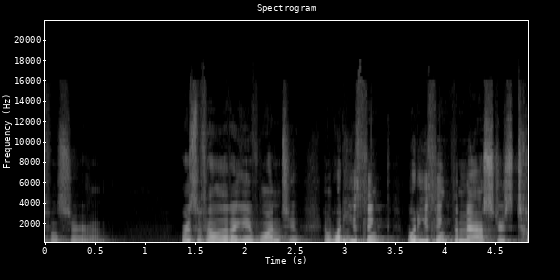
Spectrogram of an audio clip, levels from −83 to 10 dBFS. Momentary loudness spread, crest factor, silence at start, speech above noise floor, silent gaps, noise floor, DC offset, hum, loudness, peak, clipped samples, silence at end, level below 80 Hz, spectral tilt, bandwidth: 13 LU; 18 dB; 0 s; 38 dB; none; -69 dBFS; under 0.1%; none; -31 LUFS; -14 dBFS; under 0.1%; 0 s; -76 dBFS; -4.5 dB/octave; 18 kHz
